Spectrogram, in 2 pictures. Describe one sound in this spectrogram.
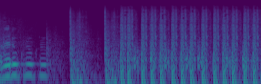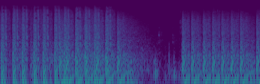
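Rapid gunfire rattles in a quick burst.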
